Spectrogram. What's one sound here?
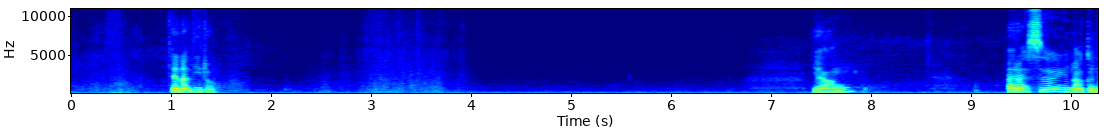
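A young woman speaks anxiously, close by.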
